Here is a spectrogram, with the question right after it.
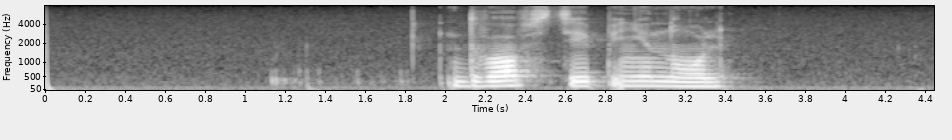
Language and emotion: Russian, neutral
